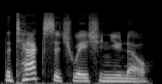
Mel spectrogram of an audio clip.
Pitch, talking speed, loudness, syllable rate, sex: 165 Hz, 185 wpm, -21 LUFS, 4.9 syllables/s, female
